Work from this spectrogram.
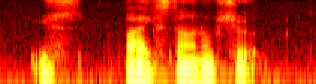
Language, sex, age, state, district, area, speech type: Kashmiri, male, 45-60, Jammu and Kashmir, Ganderbal, urban, spontaneous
